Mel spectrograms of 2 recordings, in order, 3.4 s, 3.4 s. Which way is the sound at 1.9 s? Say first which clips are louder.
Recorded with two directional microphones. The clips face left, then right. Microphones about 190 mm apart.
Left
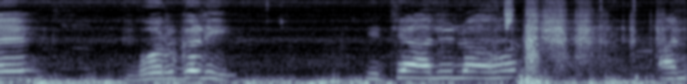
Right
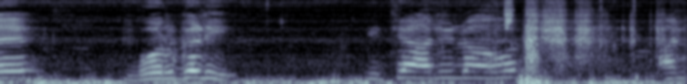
Left 4 dB; 35° left (ahead or behind).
